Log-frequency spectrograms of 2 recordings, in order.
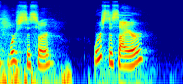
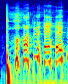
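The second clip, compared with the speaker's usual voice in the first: judgmental pothead; 7 semitones higher than usual. Retold or imitated. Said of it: "Matt sounded so judgmental".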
